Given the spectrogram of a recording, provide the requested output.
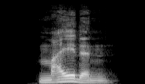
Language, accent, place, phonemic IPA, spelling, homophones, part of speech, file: German, Germany, Berlin, /ˈmaɪ̯dən/, meiden, Maiden, verb, De-meiden.ogg
- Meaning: 1. to avoid, to keep away from 2. to shun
